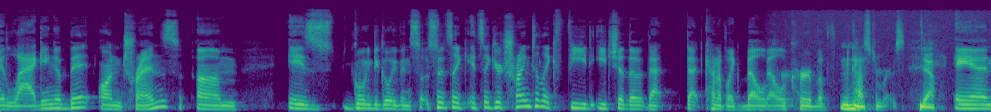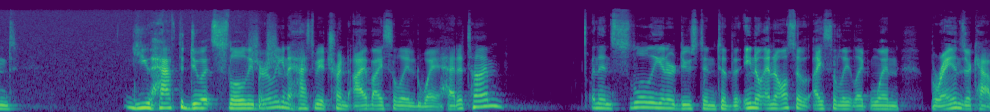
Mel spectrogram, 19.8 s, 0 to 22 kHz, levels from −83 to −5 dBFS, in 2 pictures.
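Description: A speech clip in which, at 7.53 s, a hiss rises under the sound over roughly half a second, the level shifts by about 3 dB, and the character stays noisier until 12.75 s, when it crossfades back. This is digital radio blending to analogue: the receiver lost the digital stream and faded across, over about 450 ms, to the same station's FM broadcast, whose noise floor sits roughly 25 dB below the signal, then returned once reception recovered.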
